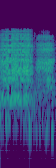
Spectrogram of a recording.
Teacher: Kalau di sini di mouth bisa misal kalian memproduksi bunyi f, itu berarti antara bibir di bagian bawah itu kamu tempelkan ke gigi atas, maka akan muncul bunyi f.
